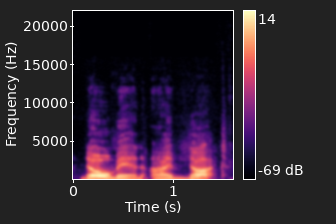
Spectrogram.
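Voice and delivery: loud, forceful denial; sharp retort. A narrator's reading. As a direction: snap back, defensive and loud. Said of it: "Peter retorted".

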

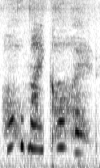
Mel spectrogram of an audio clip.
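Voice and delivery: slow, high, whispered shriek; mock scream. Friend waking the sleeper once again, whispered mock screaming. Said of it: "this bitch screaming".

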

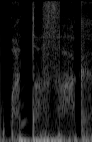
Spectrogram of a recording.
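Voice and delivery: barely audible, voiceless whisper; mouthed whisper. Retold or imitated. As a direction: mouth it to yourself with almost no sound. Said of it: "Wallace mouths one more time".

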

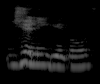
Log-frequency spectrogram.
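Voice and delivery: ordinary delivery, nothing marked

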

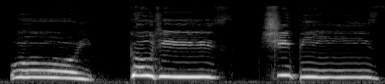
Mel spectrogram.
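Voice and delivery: loud monster roar. Acted. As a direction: bellow it like a giant calling sheep. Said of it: "the Cyclops roared".

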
